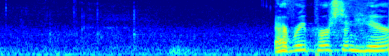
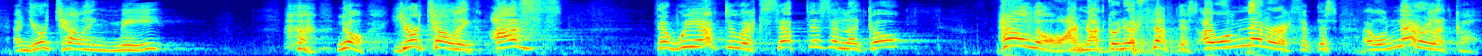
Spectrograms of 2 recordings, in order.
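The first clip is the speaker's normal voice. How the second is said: higher and louder, defiant; furious refusal; 8 semitones higher, 13 dB louder than usual. Retold or imitated. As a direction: hurl it back at the speaker, defiant. Angry farmer refuses to accept.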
